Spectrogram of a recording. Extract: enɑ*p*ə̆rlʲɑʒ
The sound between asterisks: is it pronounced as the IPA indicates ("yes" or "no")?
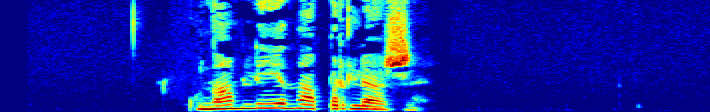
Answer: yes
